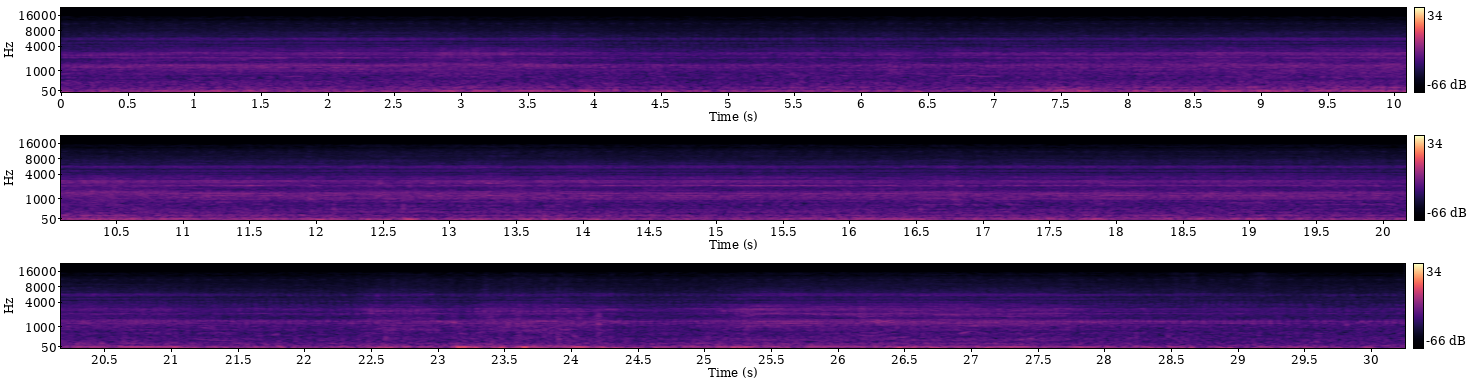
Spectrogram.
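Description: Motorbike engine running steadily while riding, with a fluctuating low wind rumble on the microphone.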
